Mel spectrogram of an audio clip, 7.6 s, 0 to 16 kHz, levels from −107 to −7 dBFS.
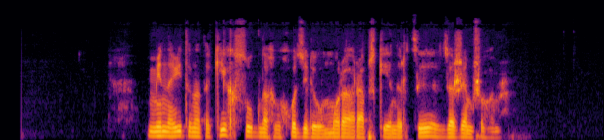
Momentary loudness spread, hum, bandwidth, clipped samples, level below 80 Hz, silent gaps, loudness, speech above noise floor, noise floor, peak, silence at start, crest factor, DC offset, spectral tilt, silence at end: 6 LU; none; 9.2 kHz; under 0.1%; -48 dBFS; none; -27 LUFS; 60 dB; -86 dBFS; -6 dBFS; 1.85 s; 22 dB; under 0.1%; -6.5 dB/octave; 1.2 s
